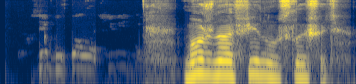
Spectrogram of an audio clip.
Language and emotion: Russian, neutral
